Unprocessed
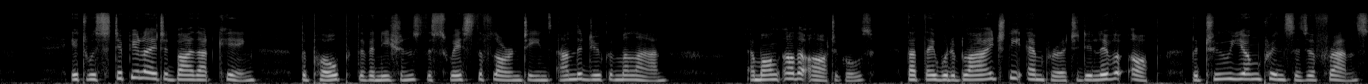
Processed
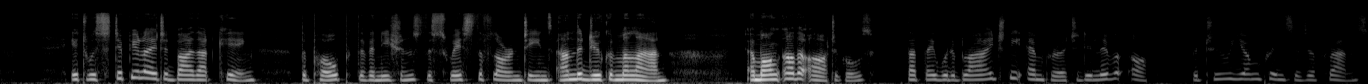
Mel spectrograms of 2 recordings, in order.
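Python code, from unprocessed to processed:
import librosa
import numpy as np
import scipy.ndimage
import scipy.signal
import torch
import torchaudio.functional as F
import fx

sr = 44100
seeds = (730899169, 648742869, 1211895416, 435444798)

y = fx.gain(x, sr, db=fx.line((5.02, -0.5), (5.87, 10.0), (7.59, 10.0), (8.04, 2.0), (9.31, -9.5), (10.75, -9.5), (11.38, -17.0)))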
